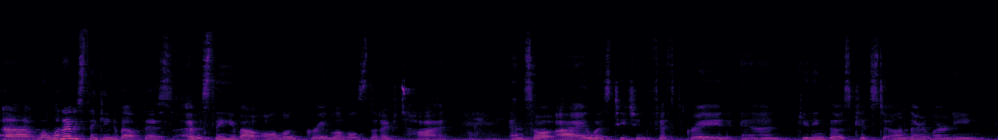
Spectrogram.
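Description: Amid noticeable background noise and audible room echo, a woman with an American accent talks at a moderate pace and medium pitch with ordinary pitch variation. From northern Nevada. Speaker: instructional coach, former teacher. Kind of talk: casual chat.

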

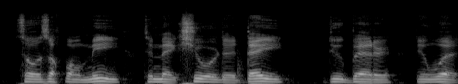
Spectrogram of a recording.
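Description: Speaking in a plain, everyday voice, a man uses medium pitch and ordinary pitch variation at a fairly slow pace. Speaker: podcast host. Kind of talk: casual banter, live podcast.

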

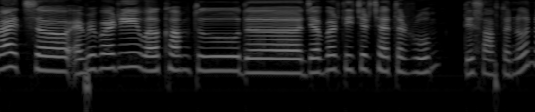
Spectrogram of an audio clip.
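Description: With an Indonesian accent, a woman speaks at a high pitch and moderate pace. The sound is dry and close with no echo, over a quiet background. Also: fairly even intonation. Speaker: teacher, session moderator. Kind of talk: online teacher discussion. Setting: video call.

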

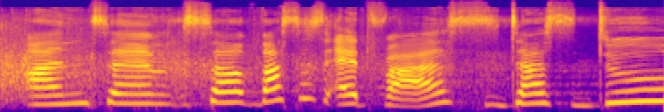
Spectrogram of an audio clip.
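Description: A woman is speaking. Her intonation is lively. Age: 40s. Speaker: pastor. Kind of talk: women's church event talk. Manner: animated.

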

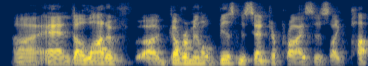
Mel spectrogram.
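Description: At a fairly quick pace, a man speaks at a medium pitch in a plain, everyday voice. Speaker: accounting standards expert. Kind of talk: interview.

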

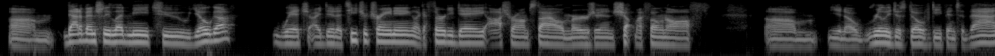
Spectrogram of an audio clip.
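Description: An ordinary speaking voice with an American accent moves at a fairly slow pace, with ordinary pitch variation. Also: man, medium pitch for a man. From Long Island, New York. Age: 20s. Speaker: strength coach. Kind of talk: casual chat.

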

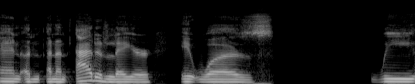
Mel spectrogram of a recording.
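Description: A man talks at a medium pitch. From Santa Ana, California (born in Zacatecas, Mexico). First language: Spanish. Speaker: youth mentor. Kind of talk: casual interview.

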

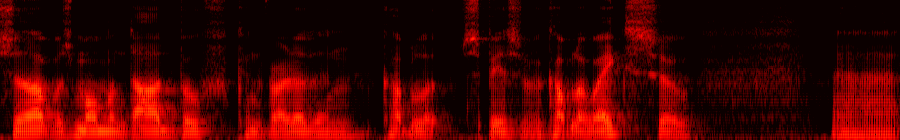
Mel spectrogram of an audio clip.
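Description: A moderate-paced voice with a Northern Irish accent and monotone, flat intonation, on a very clean recording with a silent background. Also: man. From Northern Ireland, Portadown. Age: 20s. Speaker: trainee minister. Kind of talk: testimony.

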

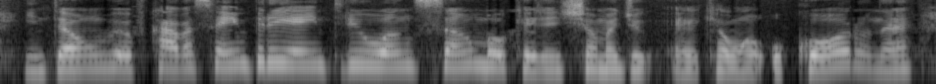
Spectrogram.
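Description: A woman with lively intonation comes through with a dry, close sound and no echo, though noticeable background noise is present. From Brazil, Maringá (Paraná). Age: 20s. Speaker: singer and singing teacher. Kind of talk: casual interview.

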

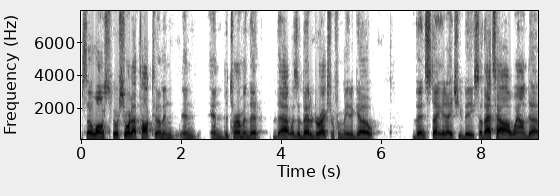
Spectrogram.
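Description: Against a quiet background, a man speaks at a moderate pace with fairly low pitch and monotone, flat intonation. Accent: Texan. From Texas. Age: 60s. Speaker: retired business owner and author. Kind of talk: interview. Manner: halting, many repetitions.

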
